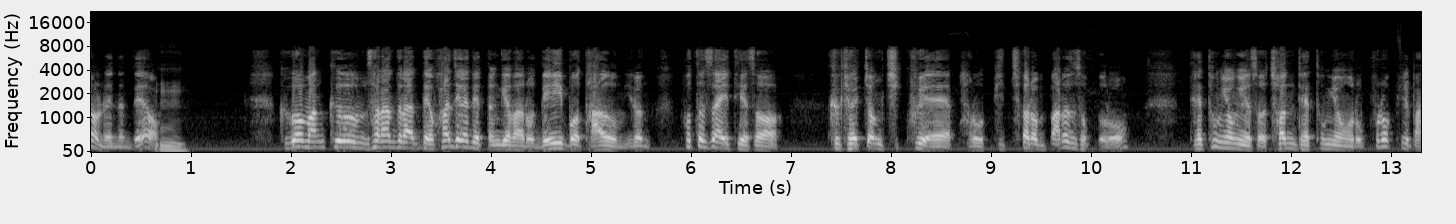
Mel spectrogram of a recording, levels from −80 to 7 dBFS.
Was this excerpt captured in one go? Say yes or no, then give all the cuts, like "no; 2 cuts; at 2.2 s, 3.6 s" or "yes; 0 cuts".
yes; 0 cuts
